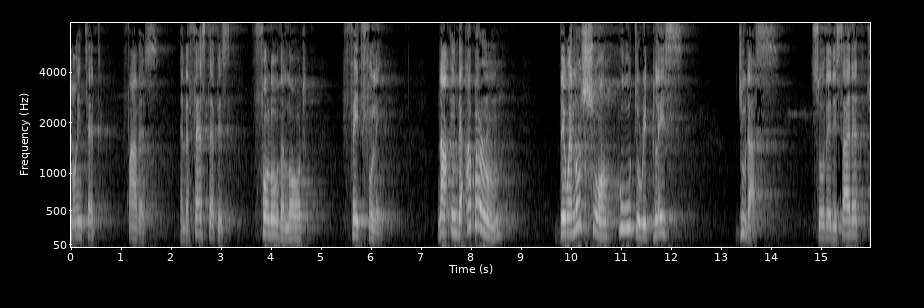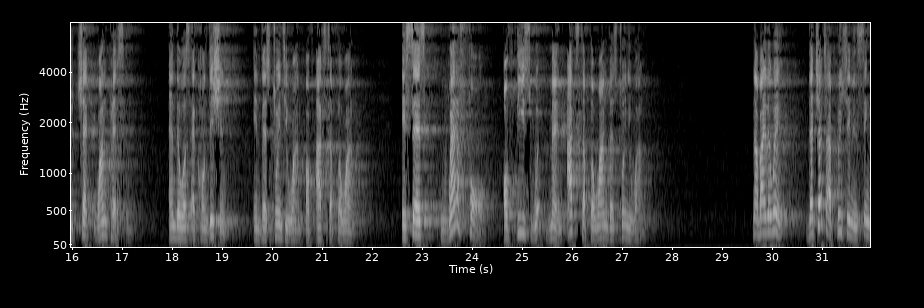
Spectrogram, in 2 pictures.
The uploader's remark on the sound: Preached at the Prophetic Encounter Service.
